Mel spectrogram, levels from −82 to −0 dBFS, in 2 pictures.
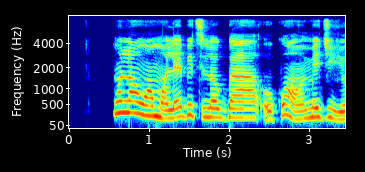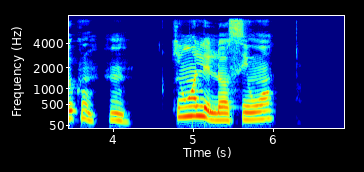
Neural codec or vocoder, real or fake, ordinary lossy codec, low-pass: none; real; none; 7.2 kHz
